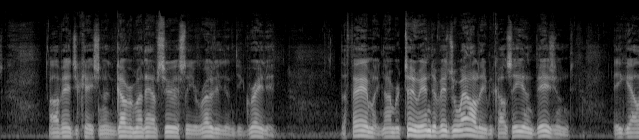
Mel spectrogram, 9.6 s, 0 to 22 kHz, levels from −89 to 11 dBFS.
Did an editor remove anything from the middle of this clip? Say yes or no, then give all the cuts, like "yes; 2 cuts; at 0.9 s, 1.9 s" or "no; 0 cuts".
no; 0 cuts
